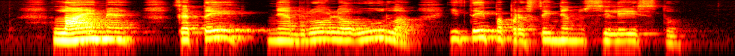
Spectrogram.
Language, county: Lithuanian, Panevėžys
